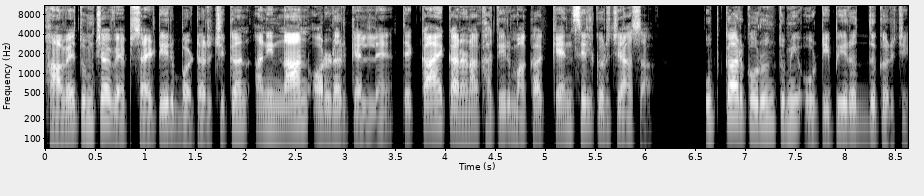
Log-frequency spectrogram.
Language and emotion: Goan Konkani, neutral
